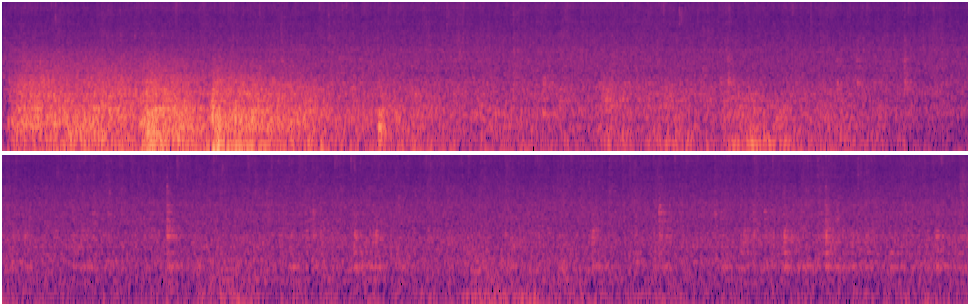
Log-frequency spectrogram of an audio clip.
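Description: Thunderstorm: a peal of thunder breaks in suddenly, rolls loudest a few seconds in, then fades, with a weaker rumble about eleven seconds in. Steady rain falls throughout.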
